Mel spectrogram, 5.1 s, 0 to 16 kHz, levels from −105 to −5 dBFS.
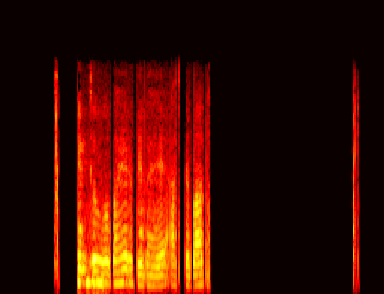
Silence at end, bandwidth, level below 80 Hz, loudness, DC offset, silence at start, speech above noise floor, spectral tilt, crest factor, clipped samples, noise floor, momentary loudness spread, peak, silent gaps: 0.4 s; 6.8 kHz; -72 dBFS; -31 LUFS; under 0.1%; 0.75 s; over 60 dB; -7.5 dB/octave; 20 dB; under 0.1%; under -90 dBFS; 21 LU; -14 dBFS; 0.80-1.02 s, 2.41-2.47 s, 2.82-4.69 s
